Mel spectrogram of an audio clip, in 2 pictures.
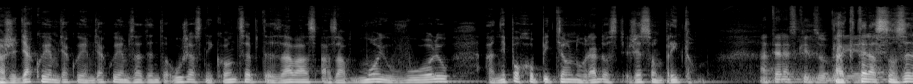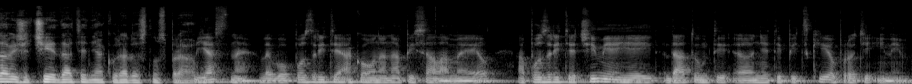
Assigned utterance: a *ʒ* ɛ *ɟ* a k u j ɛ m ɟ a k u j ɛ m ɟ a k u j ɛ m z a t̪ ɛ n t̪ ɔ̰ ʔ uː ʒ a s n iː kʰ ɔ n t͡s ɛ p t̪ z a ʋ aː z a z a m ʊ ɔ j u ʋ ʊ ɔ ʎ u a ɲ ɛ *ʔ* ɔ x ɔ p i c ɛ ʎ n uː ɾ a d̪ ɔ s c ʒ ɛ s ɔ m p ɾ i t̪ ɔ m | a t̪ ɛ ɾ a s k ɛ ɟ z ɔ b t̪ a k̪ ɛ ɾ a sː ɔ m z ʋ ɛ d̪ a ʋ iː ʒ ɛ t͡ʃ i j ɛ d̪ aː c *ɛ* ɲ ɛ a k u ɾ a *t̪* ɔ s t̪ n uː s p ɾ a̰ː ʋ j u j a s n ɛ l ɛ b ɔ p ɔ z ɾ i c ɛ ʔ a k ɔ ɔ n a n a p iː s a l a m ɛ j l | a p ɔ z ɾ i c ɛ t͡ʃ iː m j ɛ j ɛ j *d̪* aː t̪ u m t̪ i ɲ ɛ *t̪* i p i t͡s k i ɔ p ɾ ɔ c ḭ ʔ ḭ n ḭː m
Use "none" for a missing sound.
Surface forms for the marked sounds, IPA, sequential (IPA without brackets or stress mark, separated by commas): ʒ, ɟ, p, ɛ, d̪, d̪, t̪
